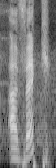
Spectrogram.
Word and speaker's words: avec: The only exceptions are the letters C, R, F, and L, and you can remember them by thinking of the word careful. So you will pronounce the last letter in avec, sec, œuf, bref, il.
